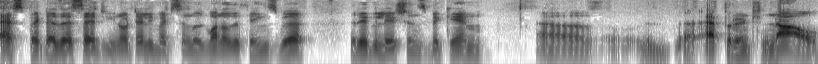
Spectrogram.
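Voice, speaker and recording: The man's voice is fairly low, flat and monotone, at a moderate pace. Long pauses come often, and the sound is dry and close with no echo. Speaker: ophthalmologist. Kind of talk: interview. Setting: remote call.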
